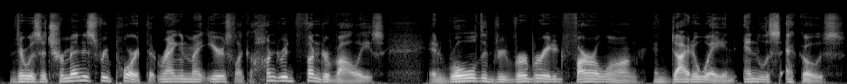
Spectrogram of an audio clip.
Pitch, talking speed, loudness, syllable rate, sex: 120 Hz, 190 wpm, -19 LUFS, 5.6 syllables/s, male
